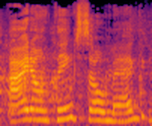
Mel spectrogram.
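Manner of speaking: amused, emphatic refusal; firm refusal. Retold or imitated. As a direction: turn her down with a laugh. Refusing friend, laughing.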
